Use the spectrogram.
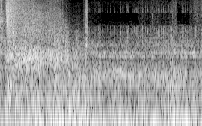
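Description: A spaceship crashes in No Man's Sky with a dense, rumbling roar of impact noise, loud and sustained with a brief sharp crack partway through.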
